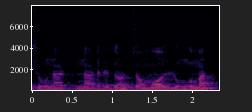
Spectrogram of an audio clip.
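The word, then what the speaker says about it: Chomolungma: तार कलियुंगमा सॉरी मोर होनी pronunciation चमलुंगमा is located in which country?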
